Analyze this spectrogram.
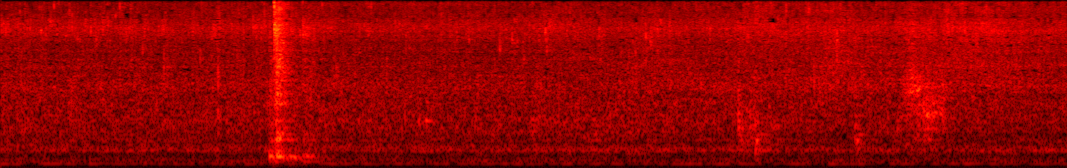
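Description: Hot jaggery syrup simmering in a frying pan with freshly boiled rice, a slotted metal spoon stirring it in; a sharp metal clack against the pan about two seconds in.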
